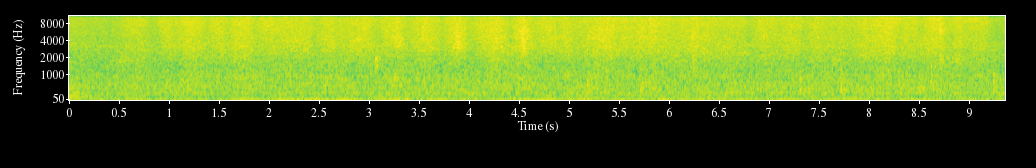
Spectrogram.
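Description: A board is rubbed clean with steady, continuous scrubbing strokes, a soft even friction sound close by with no voices.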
